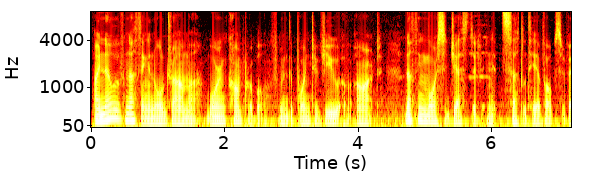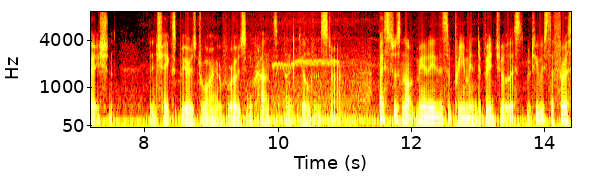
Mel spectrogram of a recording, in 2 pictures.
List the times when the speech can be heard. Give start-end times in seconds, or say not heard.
0.0-14.3.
